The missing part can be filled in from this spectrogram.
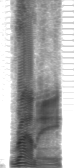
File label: "rammy", British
